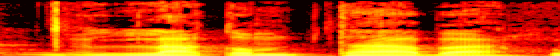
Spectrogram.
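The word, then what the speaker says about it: Lagem Taaba: L'Agomtaba. – Voilà, ça s'écrit L-A-G-E-M, trait d'union, T-A-A-B-A.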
